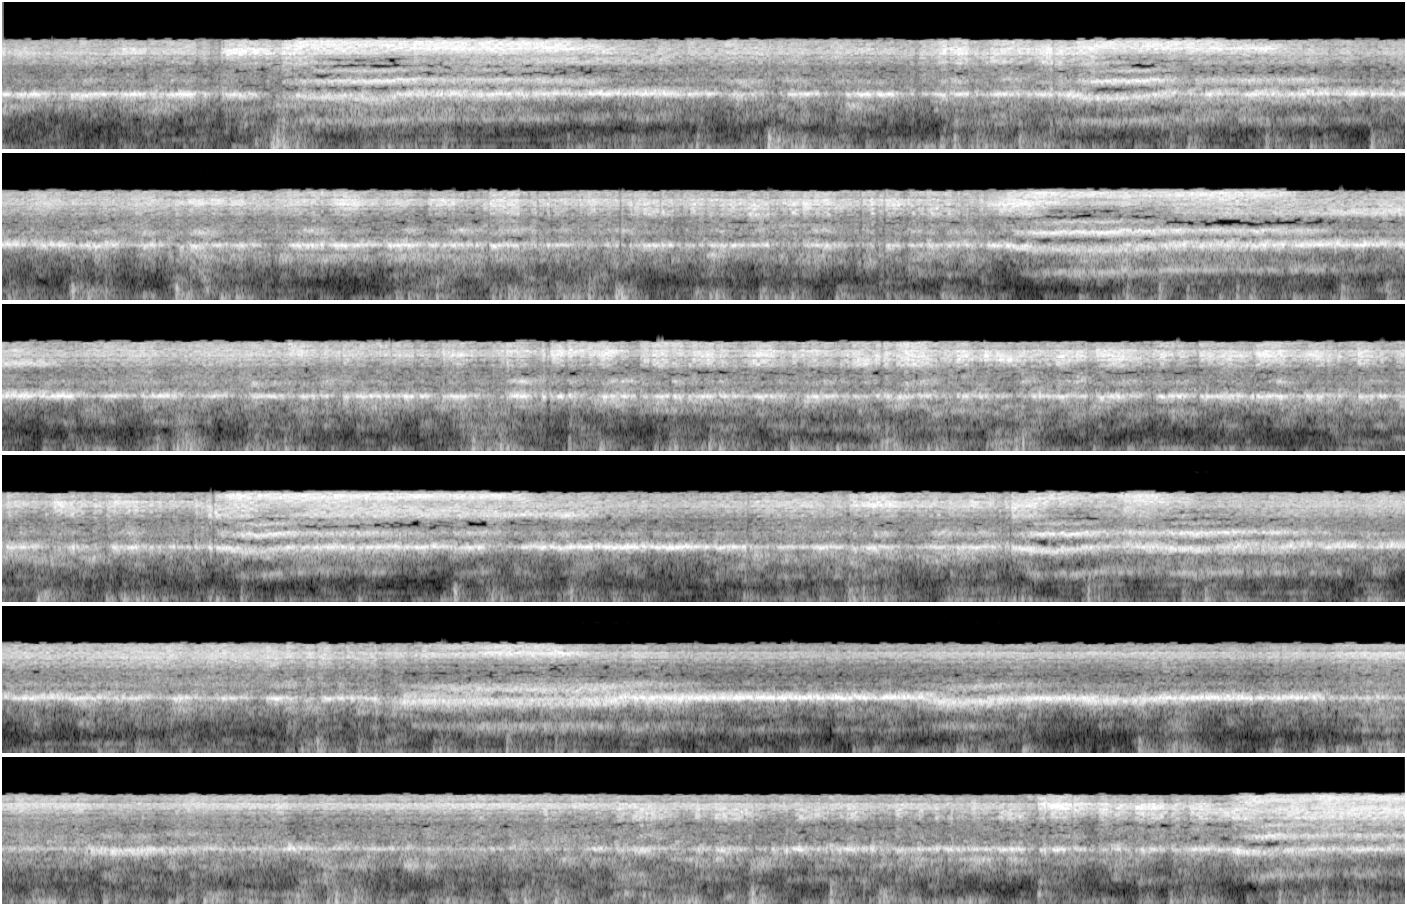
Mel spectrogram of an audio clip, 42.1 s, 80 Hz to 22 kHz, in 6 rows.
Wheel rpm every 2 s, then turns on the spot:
230, 230, 230, 230, 230, 230, 230, 230, 230, 230, 240, 230, 240, 230, 230, 220, 230, 230, 230, 230, 230.
none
